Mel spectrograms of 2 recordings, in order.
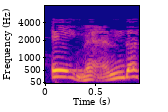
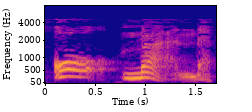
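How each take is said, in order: First: The word starts with an 'ay' sound. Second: The word starts with an open 'ah' sound. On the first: The speaker calls it wrong. "It is not amen, because that is the name of a Greek god" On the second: The speaker calls it right. "It is spoken like this. Listen, it is all man"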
